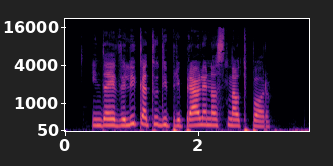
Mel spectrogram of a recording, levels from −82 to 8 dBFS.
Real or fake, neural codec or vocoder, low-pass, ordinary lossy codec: real; none; 19.8 kHz; MP3, 64 kbps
